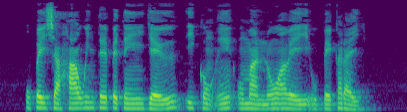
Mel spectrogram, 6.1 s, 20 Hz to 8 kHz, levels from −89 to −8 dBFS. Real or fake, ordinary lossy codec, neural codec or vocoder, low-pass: real; MP3, 48 kbps; none; 7.2 kHz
